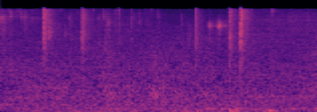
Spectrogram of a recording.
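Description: Seeds sizzling in a little hot oil at the bottom of a kadai, a steady hiss broken by scattered crackling pops.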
